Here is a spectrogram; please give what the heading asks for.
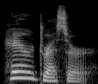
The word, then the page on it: hairdresser: hέərdrèsər; ヘアドレッサー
